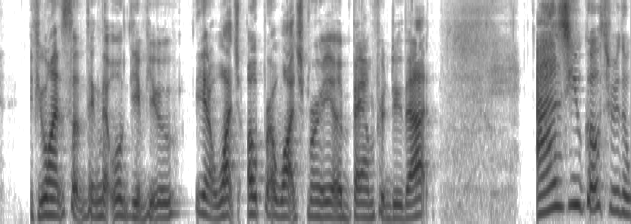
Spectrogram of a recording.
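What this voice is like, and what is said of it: Usual voice. Nothing is said of it.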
